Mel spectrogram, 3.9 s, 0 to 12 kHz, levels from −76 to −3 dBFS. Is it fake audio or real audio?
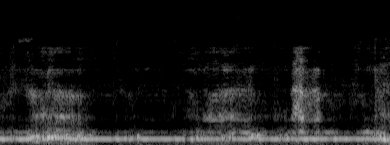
fake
